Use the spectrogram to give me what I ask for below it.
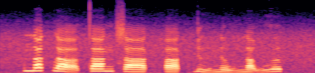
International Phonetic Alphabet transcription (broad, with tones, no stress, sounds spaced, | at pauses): n a˦˥ t̚ l a̰ː˧˨ t̪ a˧ ŋ s aː˨˩ k̚ ʔ a˨˩ k̚ ɗ ɨ˧˩ n ə˧˩ w n a̰˧˨ w ɣ ə˦˥ p̚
